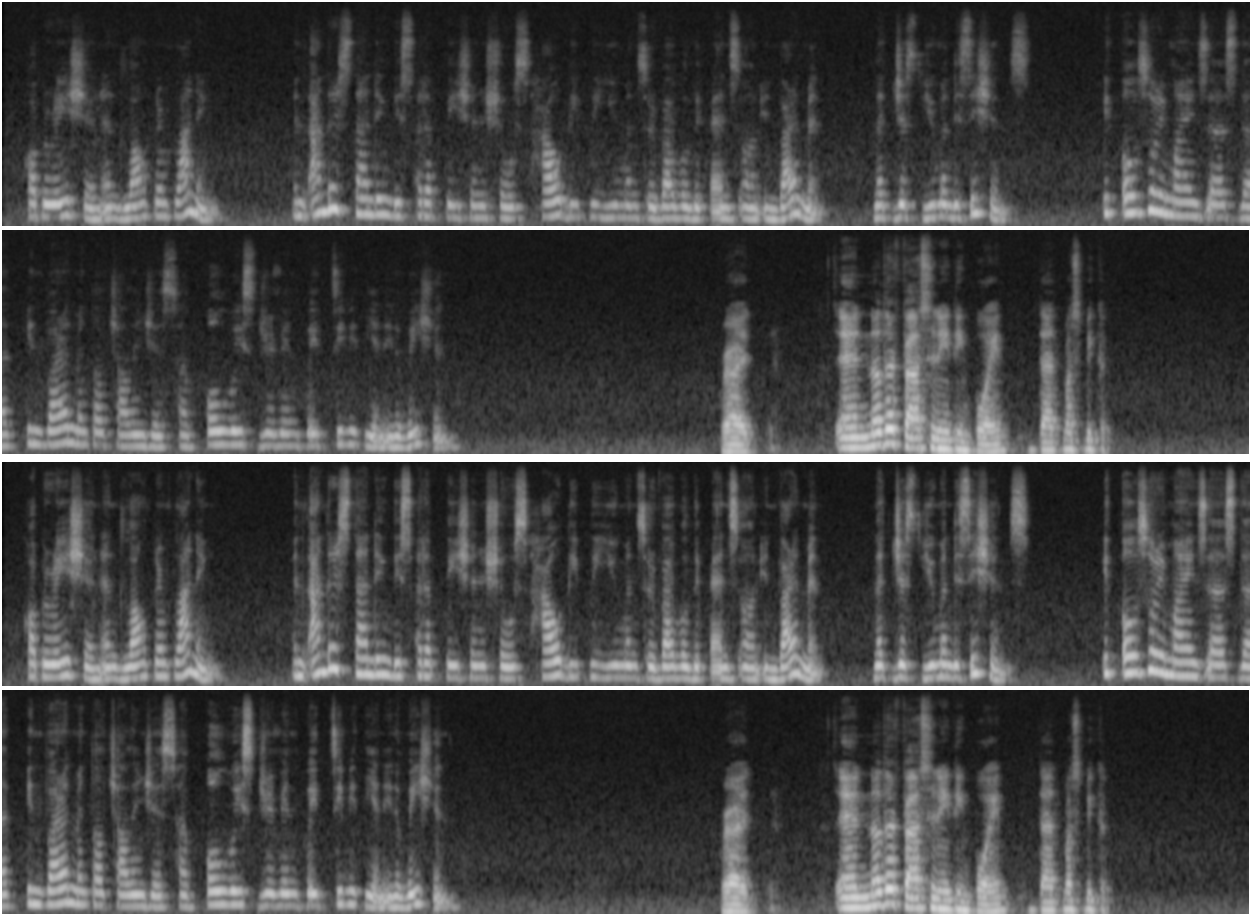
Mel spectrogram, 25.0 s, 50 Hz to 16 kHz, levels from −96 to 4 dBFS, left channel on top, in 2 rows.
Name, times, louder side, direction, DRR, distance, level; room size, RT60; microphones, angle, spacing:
voice 1, 0.3-2.1 2.9-8.2 8.7-10.2 11.0-17.0, right 4 dB, 40° right, 0.4 m, -25 dB
voice 2, 20.8-22.5 22.8-23.5, right 1 dB, 5° left, 0.6 m, -18 dB
3.0 x 3.0 x 2.9 m
head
